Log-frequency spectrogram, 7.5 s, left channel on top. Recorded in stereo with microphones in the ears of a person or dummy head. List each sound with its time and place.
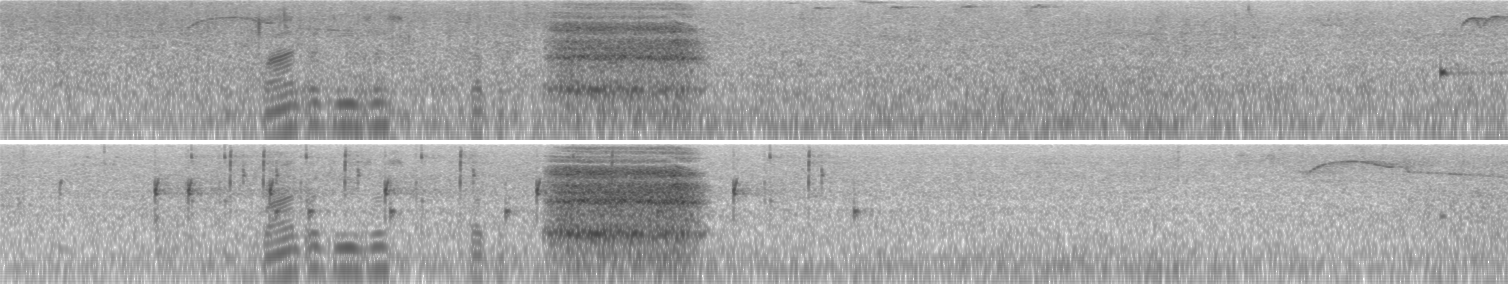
1.3 s a man speaking: 35° left (ahead or behind)
2.7 s breathing: 15° right (ahead or behind)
